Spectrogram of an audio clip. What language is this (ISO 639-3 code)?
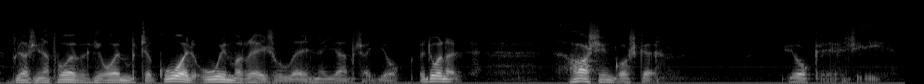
fin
